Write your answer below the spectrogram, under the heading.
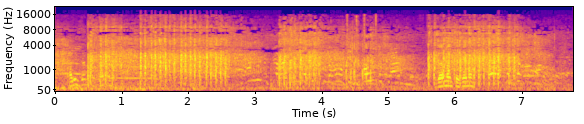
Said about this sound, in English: Video captured by Palestinians seeking food at one of the private aid points shows crowds of hungry people running under rapid gunfire.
